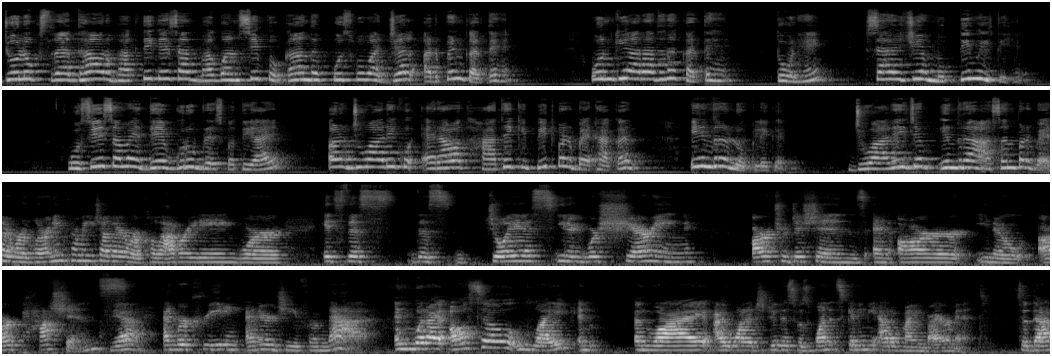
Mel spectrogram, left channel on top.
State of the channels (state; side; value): different; both; correlation 0.00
